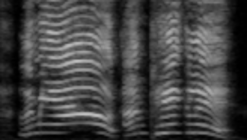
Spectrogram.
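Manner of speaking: panicked piglet begging; crying out. A narrator's reading. Piglet crying out from the bath to be let out, shrill squeal. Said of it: "cried Piglet".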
